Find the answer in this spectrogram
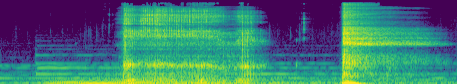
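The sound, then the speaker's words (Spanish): A voice imitates a man in the front row of an audience who fell asleep during a talk and snored loudly: a long, rasping inhaled snore followed by a short pause and a sharper, explosive snort-like burst, with no words spoken. “Y un señor que había en primera fila empezó a cabecear de sueño, eso le caía la cabeza, hasta el punto en que se durmió y el señor se puso a roncar.”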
